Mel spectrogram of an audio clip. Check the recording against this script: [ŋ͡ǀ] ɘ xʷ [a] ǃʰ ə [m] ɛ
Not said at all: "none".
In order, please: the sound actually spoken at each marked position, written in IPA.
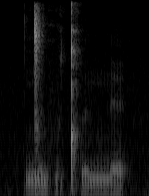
ŋ͡ǀ, a, nː

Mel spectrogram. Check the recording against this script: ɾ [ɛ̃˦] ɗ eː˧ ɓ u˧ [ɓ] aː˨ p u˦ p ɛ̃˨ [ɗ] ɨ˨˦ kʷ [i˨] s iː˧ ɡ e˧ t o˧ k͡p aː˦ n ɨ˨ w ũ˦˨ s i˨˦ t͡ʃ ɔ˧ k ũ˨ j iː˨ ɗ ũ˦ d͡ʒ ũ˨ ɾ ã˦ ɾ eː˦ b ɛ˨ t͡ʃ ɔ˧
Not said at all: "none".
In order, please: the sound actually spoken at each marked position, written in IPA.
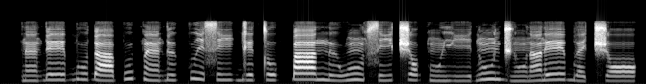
ɛ̃˨, ɗ, ɗ, i˦˨

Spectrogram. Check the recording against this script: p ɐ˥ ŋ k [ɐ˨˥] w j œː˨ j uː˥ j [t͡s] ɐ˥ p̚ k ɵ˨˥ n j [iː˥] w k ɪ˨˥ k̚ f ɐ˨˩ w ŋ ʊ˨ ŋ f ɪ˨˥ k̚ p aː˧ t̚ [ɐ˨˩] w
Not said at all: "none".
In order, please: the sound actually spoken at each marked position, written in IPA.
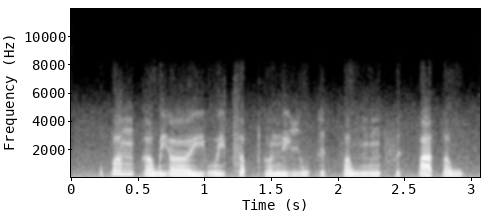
ɐ˨˥, t͡s, iː˨˥, ɐ˨˩

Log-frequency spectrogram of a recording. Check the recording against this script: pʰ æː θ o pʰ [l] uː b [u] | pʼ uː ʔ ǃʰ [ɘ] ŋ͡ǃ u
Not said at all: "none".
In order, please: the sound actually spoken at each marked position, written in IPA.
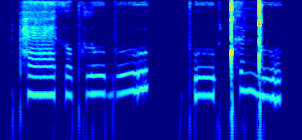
l, uː, ɘ

